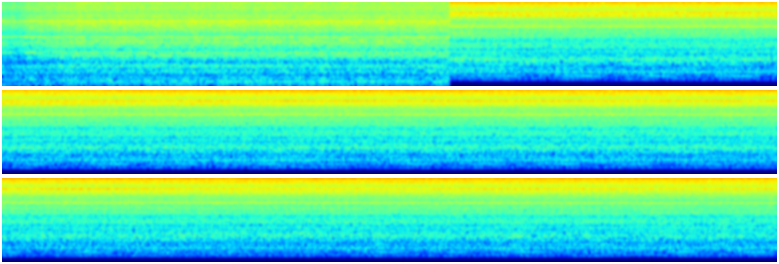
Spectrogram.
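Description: Pro-Cut on-car brake lathe spinning a brake rotor while its cutters take one deep single-pass cut across the rotor faces: a steady metal-cutting scrape with a whine. About six seconds in the sound abruptly turns thinner and brighter, then holds steady.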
